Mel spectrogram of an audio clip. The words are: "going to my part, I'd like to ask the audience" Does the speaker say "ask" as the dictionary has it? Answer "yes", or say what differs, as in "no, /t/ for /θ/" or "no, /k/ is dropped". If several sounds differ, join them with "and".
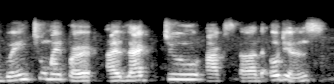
no, /s/ is dropped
